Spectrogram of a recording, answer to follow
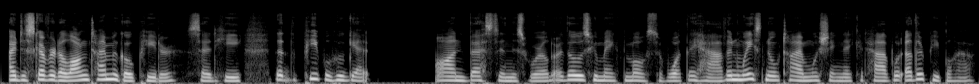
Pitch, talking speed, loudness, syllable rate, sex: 185 Hz, 250 wpm, -18 LUFS, 6.2 syllables/s, female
